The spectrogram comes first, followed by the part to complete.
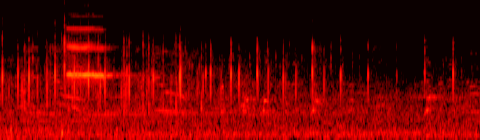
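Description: A referee's whistle is blown once, short and shrill, about a second in, as the ball is grounded for a try. Scattered sharp clicks follow, along with faint distant voices.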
